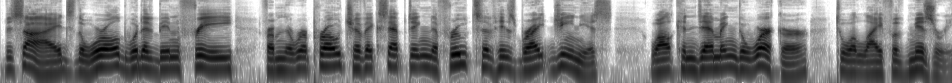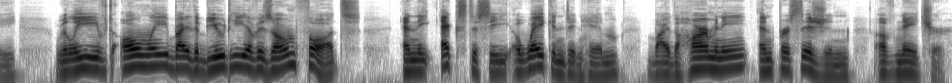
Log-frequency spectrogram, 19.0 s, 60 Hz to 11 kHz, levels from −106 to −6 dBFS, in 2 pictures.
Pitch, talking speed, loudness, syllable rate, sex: 135 Hz, 155 wpm, -18 LUFS, 4.6 syllables/s, male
